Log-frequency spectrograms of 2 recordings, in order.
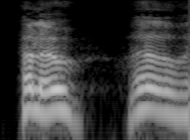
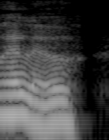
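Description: First: Higher, louder startled hello, rising; startled greeting. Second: Said in the usual way. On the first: A narrator's reading. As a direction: caught off guard, jump at the greeting. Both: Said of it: "starting and looking round".

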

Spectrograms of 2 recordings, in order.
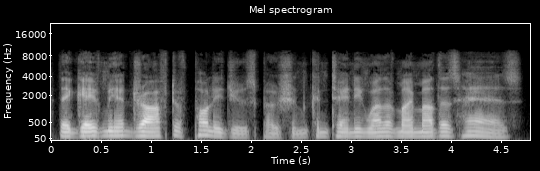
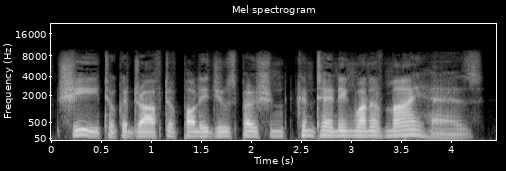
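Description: First: Gently weight "mother's" as the first half of a contrast; "mother's" carries the contrast, in an even voice; stress on mother's. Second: "my" lifted in pitch, then "hairs" drops; stress on MY. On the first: Crouch explains the potion swap, light stress on "mother's". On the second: Crouch explains the potion swap, raised stress on "my". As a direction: lean on "my" to mirror the sentence before. Contrast with the preceding sentence. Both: A narrator's reading.

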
